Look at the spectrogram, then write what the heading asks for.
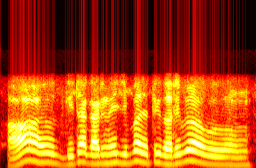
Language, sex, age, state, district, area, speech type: Odia, male, 45-60, Odisha, Kendrapara, urban, conversation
